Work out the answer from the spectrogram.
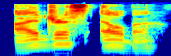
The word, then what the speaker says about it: Idris Elba: I don't know how you pronounce his name, but Idris Elba, I believe. what is it? Idris Elba.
